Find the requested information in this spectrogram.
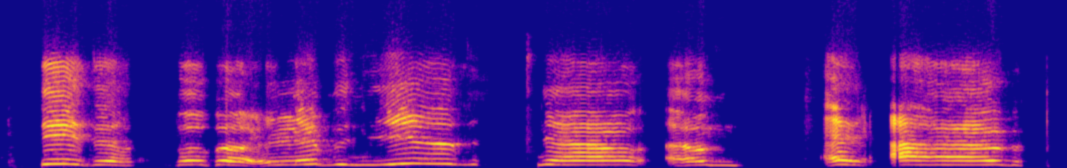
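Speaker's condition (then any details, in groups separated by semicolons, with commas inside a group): Cerebral palsy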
